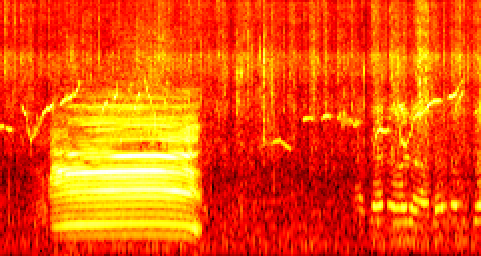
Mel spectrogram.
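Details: Tame herd cattle driven in the afternoon, a fat cow calling the female: one strong, steady moo lasting about one and a half seconds, followed by quieter background with bird chirps and a faint lower voice.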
